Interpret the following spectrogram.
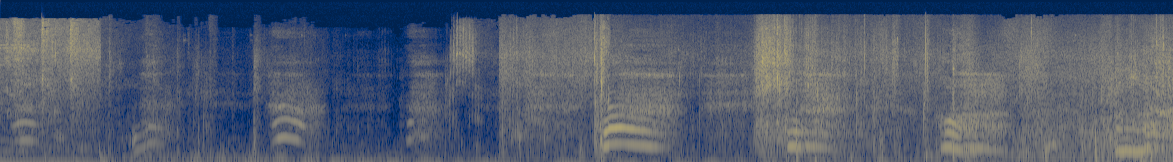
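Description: Short wordless cries and gasps from people play-fighting with inflatable gloves: about six separate exclamations, each rising and falling in pitch, spread a second or so apart.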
